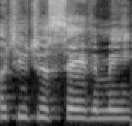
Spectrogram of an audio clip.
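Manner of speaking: soft, very high-pitched voice. Describing a movie interrogation scene, the speaker imitates a police chief's really high voice. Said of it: "he's got this really high voice".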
